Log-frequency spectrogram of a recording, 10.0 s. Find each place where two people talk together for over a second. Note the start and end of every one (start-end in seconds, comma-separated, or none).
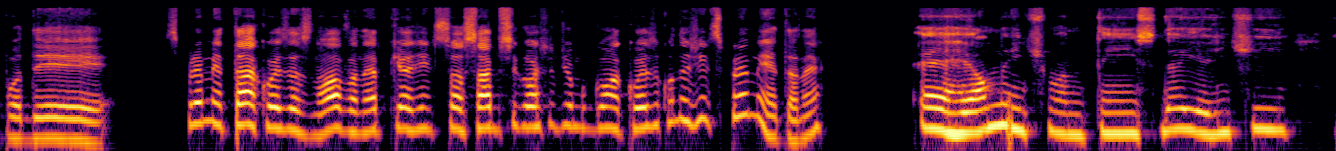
none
